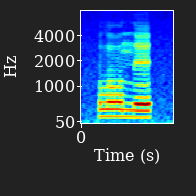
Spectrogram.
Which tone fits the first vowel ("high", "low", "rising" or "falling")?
high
